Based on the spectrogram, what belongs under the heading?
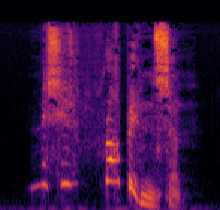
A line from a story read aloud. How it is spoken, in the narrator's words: I gasped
